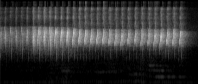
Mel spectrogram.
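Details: Bar-winged prinia lure song for encouraging other prinias to sing. A continuous, quickly repeated series of sharp, raspy chirps at about four to five per second swells in loudness, then fades out.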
